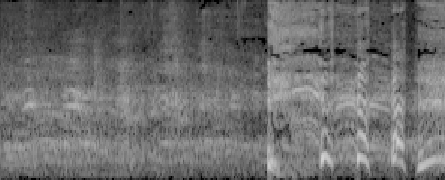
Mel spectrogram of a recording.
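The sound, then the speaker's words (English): A person snorts on stage: a sharp, noisy nasal burst is followed by a few short, voiced, chuckle-like bursts, all louder than the quieter sound before them. “I'm snorting up here on stage, y'all.”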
